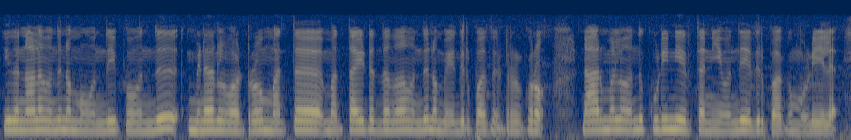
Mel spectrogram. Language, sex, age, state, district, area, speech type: Tamil, female, 18-30, Tamil Nadu, Kallakurichi, rural, spontaneous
